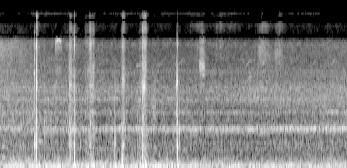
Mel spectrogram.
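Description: Low rumble of an approaching Aurizon freight train's diesel locomotives, with a thin steady high whine throughout. Half a dozen sharp clicks come between about one and three and a half seconds in.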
